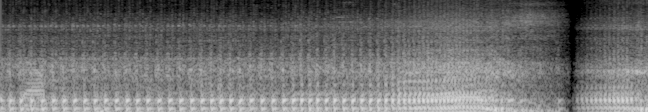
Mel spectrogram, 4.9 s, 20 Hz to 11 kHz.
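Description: KTM RC 200's single-cylinder engine idling with a steady fast pulse, then revving as the bike pulls away about three seconds in. The sound cuts out for an instant near the end and comes back running.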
